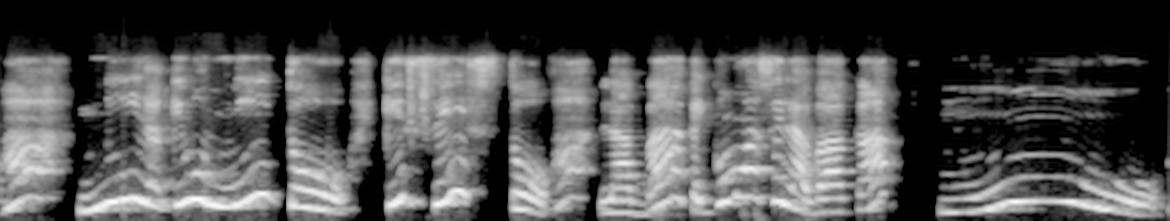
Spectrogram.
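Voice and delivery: very high, slow, drawn-out wonder; emotional child-directed excitement. Shown as a demonstration. Adult showing a cow to a small child, exaggerated excitement. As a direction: gasp and marvel in a big singsong voice. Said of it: "necesito generar mucho el tema de la emoción".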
